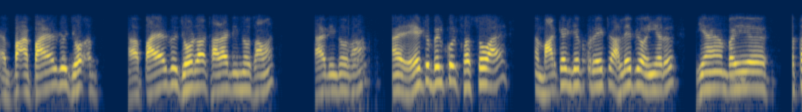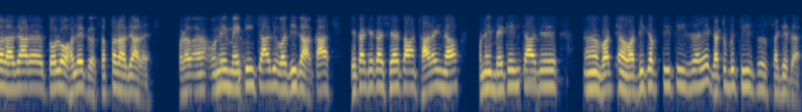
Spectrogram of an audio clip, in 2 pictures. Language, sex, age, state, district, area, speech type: Sindhi, male, 45-60, Gujarat, Kutch, urban, conversation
